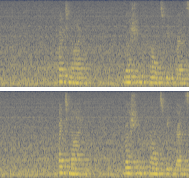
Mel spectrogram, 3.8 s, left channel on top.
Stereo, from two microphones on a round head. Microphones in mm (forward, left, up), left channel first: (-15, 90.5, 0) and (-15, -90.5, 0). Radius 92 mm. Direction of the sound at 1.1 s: 55° right (ahead or behind).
